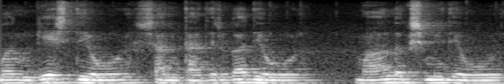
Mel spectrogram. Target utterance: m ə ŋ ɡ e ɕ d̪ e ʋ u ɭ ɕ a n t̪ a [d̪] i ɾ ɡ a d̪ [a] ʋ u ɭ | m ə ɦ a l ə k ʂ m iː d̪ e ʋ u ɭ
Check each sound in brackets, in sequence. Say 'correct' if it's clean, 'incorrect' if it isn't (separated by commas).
correct, incorrect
